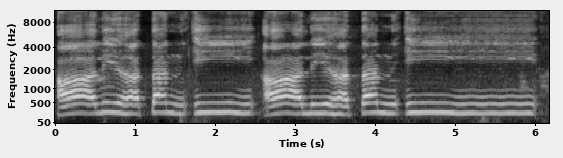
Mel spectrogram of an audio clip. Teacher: حلقی کے 6 حرفوں میں سے کوئی حرف آ جائے تو یہاں پر نون کی آواز کو ظاہر کر کے جلد ادا کرنا ہے۔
